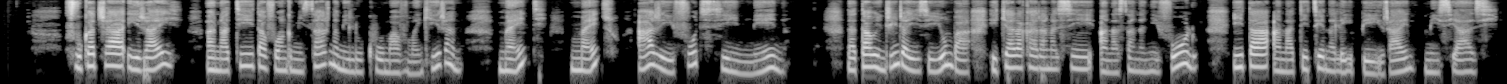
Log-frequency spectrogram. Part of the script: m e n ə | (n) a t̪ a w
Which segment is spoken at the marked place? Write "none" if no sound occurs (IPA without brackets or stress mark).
n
